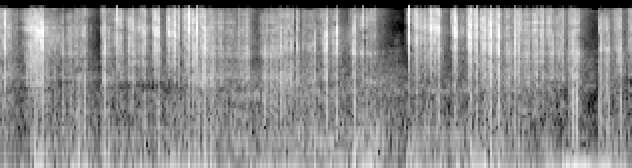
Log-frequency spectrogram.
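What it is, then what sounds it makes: Scallop seashell. Long red nails scratch and tap the ridges of a small, thin, curved pink-white ribbed scallop shell held in both hands. The result is a dense, bright, papery rasping broken by quick dry clicks, with a brief lull around the three-second mark before the scratching picks up again.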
